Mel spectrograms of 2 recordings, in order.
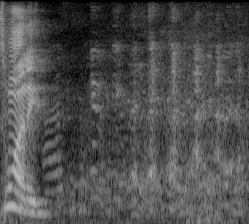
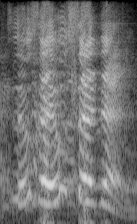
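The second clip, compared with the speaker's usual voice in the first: mock outrage; 8 semitones higher, 3 dB louder than usual. Mock outrage at crowd heckle.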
